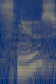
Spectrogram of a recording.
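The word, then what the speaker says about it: SNEWS: We pronounce it snooze, supernova early warning system.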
